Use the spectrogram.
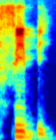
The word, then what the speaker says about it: Phoebe: Don't want people to tell you that word is not read as Foebe. It's written as Phoebe. You call it, this is how you say it. You say it Phoebe.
